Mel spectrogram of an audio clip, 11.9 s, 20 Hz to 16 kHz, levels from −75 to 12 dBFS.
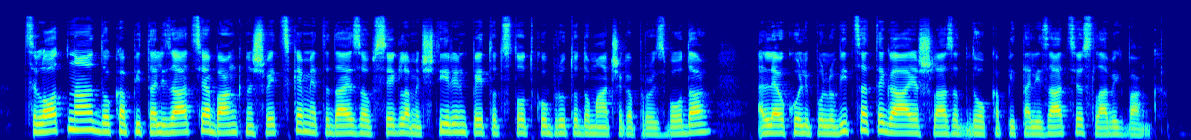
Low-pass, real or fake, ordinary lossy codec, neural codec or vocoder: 10.8 kHz; real; none; none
